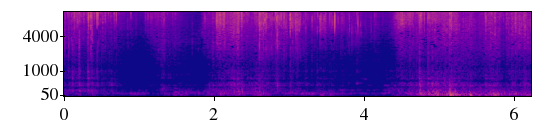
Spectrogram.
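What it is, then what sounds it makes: Dry, brittle rose petals. A pile of dry rose buds and petals on white cloth is pressed and crumbled between fingers in black and gray felt gloves. Bright, brittle crunching and crackling come in bursts, with quieter pauses in between.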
